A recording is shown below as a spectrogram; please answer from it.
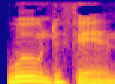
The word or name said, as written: woundfin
